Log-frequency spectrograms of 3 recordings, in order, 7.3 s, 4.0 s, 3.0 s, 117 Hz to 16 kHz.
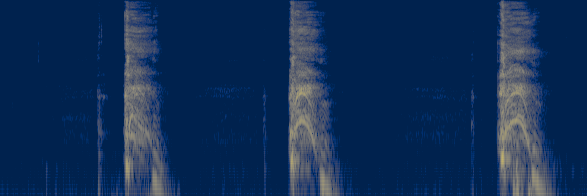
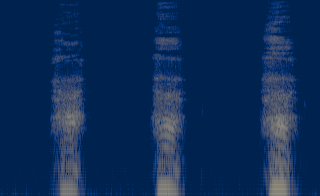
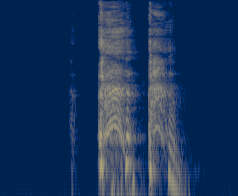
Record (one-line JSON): {"three_cough_length": "7.3 s", "three_cough_amplitude": 15992, "three_cough_signal_mean_std_ratio": 0.33, "exhalation_length": "4.0 s", "exhalation_amplitude": 3533, "exhalation_signal_mean_std_ratio": 0.42, "cough_length": "3.0 s", "cough_amplitude": 16901, "cough_signal_mean_std_ratio": 0.41, "survey_phase": "alpha (2021-03-01 to 2021-08-12)", "age": "45-64", "gender": "Male", "wearing_mask": "No", "symptom_none": true, "smoker_status": "Ex-smoker", "respiratory_condition_asthma": false, "respiratory_condition_other": false, "recruitment_source": "REACT", "submission_delay": "3 days", "covid_test_result": "Negative", "covid_test_method": "RT-qPCR"}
